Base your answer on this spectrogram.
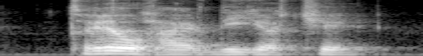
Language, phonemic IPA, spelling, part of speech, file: Dutch, /ˈtrɪlɦaːrˌdiːrtjə/, trilhaardiertje, noun, Nl-trilhaardiertje.ogg
- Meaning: the protozoan called ciliate, of the class Ciliata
